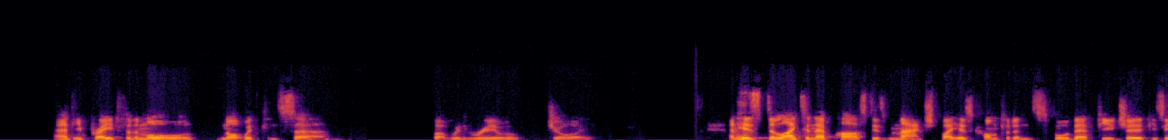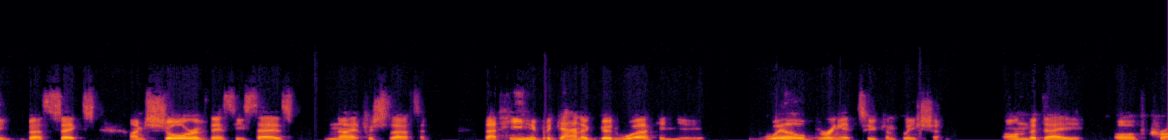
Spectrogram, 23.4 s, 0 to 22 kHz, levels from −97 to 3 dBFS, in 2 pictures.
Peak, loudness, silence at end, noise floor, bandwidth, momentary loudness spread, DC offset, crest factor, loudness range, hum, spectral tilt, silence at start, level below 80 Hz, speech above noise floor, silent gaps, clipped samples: -4 dBFS; -24 LUFS; 0 s; under -90 dBFS; 8 kHz; 15 LU; under 0.1%; 20 dB; 9 LU; none; -4.5 dB/octave; 0.55 s; -74 dBFS; over 66 dB; none; under 0.1%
